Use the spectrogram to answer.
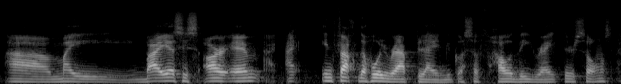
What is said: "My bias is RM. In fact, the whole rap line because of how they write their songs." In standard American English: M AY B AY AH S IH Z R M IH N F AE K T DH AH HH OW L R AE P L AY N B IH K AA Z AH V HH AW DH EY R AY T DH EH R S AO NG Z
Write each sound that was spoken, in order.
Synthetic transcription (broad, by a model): M AY B AY AH S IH S R M IH N F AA K T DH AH HH OW L R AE P L AY N B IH K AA S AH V HH AW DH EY R AY T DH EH R S AO NG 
